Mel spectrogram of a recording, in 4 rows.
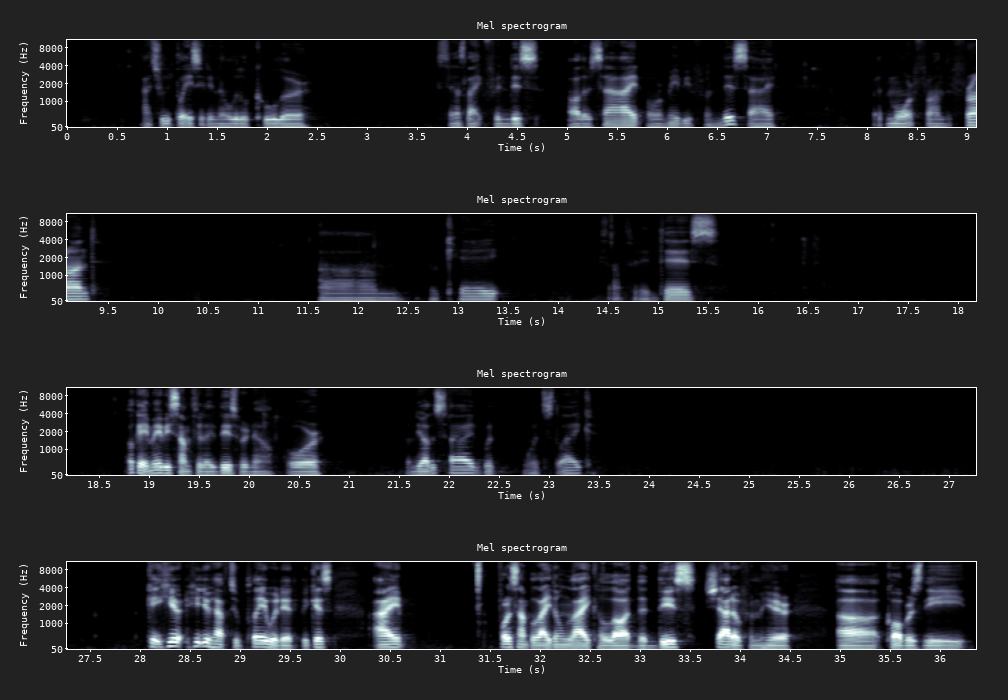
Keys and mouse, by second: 0.6 click, 1.0 r, 6.9 click, 7.4 r, 7.6 z, 11.6 click, 12.4 shift+middle click, 13.5 r, 16.1 click, 16.5 r, 16.6 z, 18.6 click, 19.9 r, 20.3 z, 29.1 click, 35.0 r, 35.2 z.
